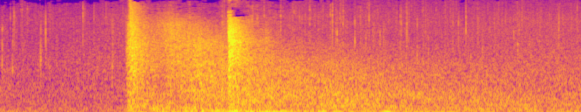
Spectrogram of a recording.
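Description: A large explosion booms and rumbles away.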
